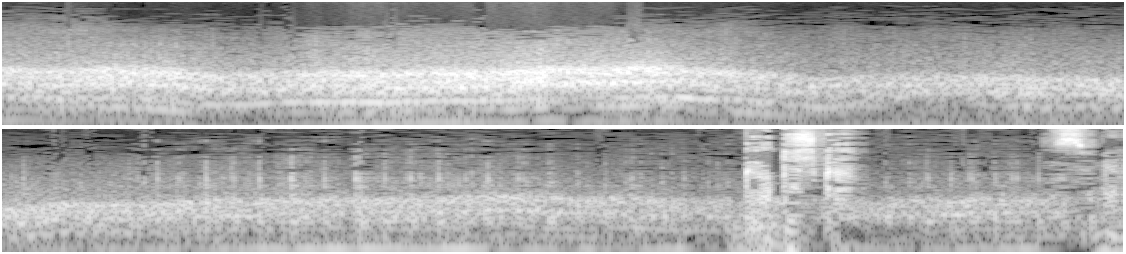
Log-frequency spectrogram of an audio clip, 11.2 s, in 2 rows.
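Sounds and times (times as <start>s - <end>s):
storm wind roaring: 0.0s - 11.2s.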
